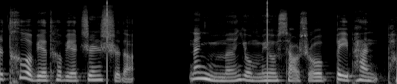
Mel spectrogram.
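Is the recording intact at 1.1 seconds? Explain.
No. At 1.07 s a file header played as audio: a joined piece's header bytes are read as samples, giving a loud, sharp snap, unlike a splice click, which depends on the waveform.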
